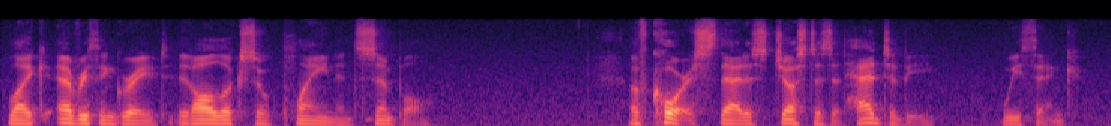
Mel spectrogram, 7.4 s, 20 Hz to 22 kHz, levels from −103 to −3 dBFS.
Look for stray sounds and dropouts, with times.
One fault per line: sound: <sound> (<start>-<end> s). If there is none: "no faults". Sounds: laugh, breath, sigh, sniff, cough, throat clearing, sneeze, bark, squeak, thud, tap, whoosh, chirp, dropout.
no faults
